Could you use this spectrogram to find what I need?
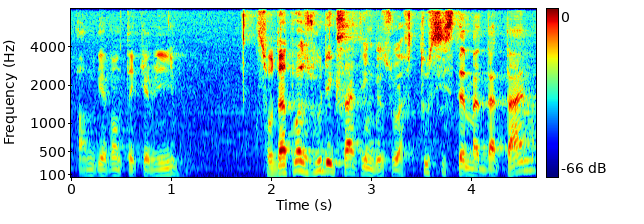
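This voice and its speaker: A man speaks with a French accent. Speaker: chemistry professor. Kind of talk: lecture. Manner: fast.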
